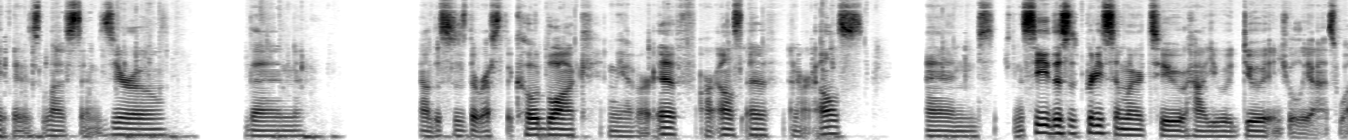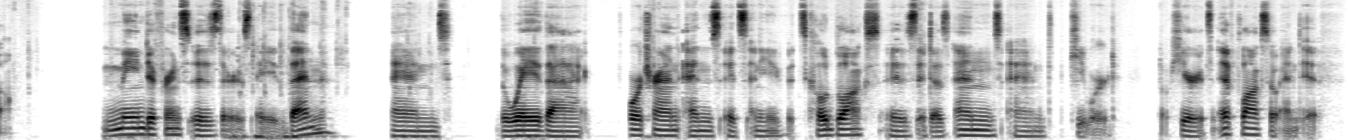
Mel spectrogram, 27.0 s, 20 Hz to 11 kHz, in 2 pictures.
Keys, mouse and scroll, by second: 0.0-2.7 typing, 3.1 Tab, 4.2-10.7 typing, 12.8-15.0 typing, 16.8-20.2 typing.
